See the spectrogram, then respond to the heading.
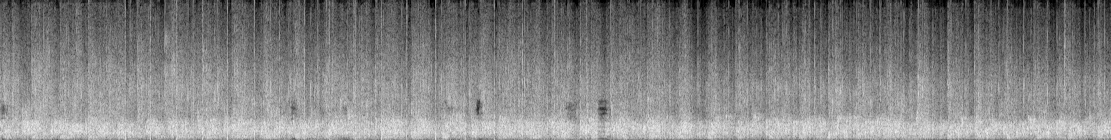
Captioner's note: applause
